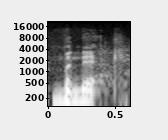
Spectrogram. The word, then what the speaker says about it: Monique: The name is spelt Monique, but she pronounces it and likes it pronounced Monique. So the French pronunciation.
